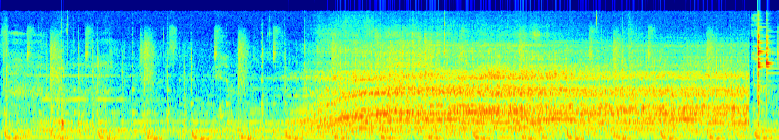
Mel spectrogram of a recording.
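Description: An electric blender whirring as it mixes homemade bath salt with lavender flowers and lavender oil, starting after quiet background noise and running steadily and moderately loud.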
